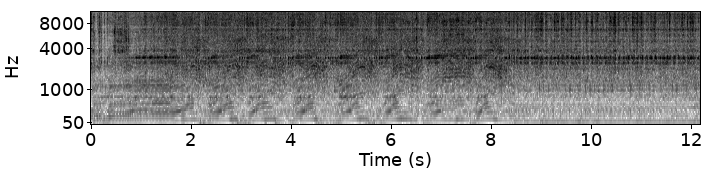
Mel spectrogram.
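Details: Husqvarna 525PT5S two-stroke pole saw, previously bogging, on the final run after carb work and a new ignition coil: about eight quick throttle blips snap up cleanly, then it holds a crisp, steady high speed; the bog is gone and it sounds healthy.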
